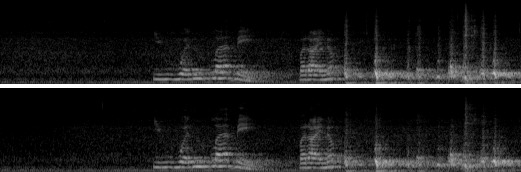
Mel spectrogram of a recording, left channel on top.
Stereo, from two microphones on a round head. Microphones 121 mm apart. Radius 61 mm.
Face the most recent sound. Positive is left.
turn(degrees=35)  # may be behind; listen again after turning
